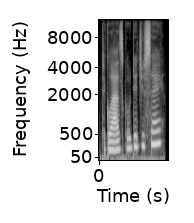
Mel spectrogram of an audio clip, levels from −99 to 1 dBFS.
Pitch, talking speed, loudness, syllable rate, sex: 225 Hz, 215 wpm, -19 LUFS, 4.6 syllables/s, female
